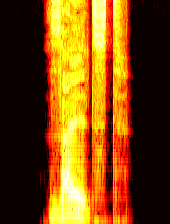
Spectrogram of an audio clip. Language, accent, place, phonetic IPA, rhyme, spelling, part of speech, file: German, Germany, Berlin, [zalt͡st], -alt͡st, salzt, verb, De-salzt.ogg
- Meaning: inflection of salzen: 1. second/third-person singular present 2. second-person plural present 3. plural imperative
